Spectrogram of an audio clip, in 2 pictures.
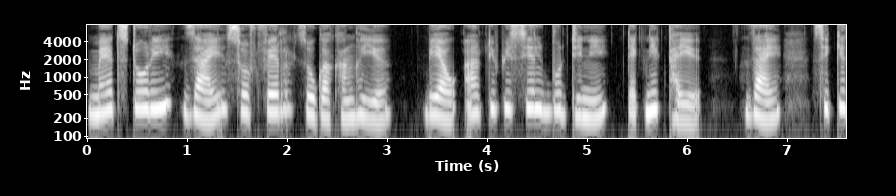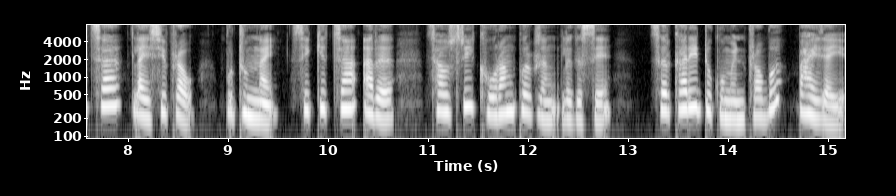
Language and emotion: Bodo, neutral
